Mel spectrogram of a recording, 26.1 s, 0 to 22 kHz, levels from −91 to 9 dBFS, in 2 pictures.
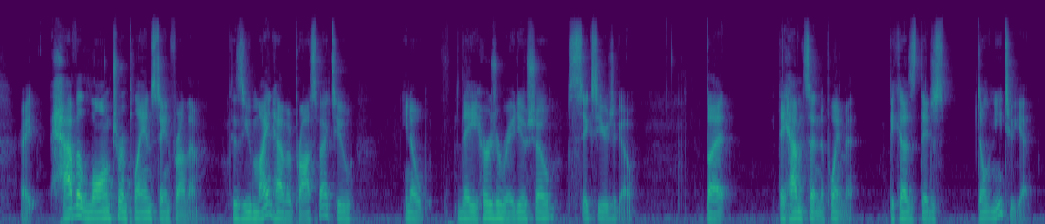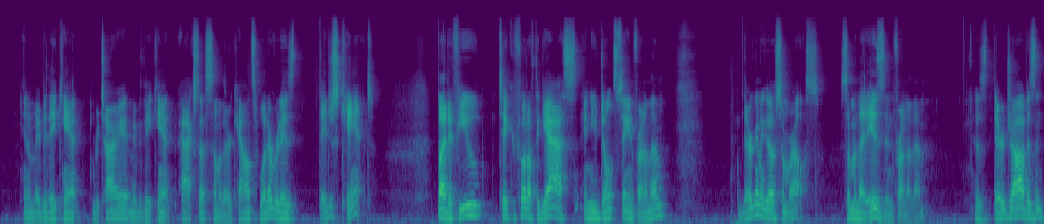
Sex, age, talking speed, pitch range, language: male, 20-39, 220 wpm, 110-125 Hz, English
